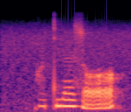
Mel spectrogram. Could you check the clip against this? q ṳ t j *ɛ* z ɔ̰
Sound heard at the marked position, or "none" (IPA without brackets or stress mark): ɜ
